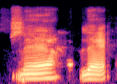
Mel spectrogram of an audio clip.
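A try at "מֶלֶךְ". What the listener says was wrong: melech. You have to hear that, not a k. You know, guttural. Honestly, anybody who wasn't born saying that vowel, it's hard. letter, it's hard.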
